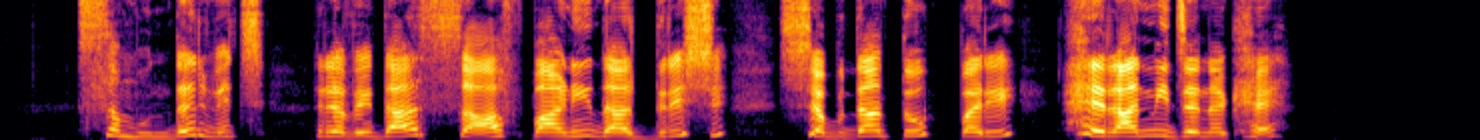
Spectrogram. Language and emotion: Punjabi, surprised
